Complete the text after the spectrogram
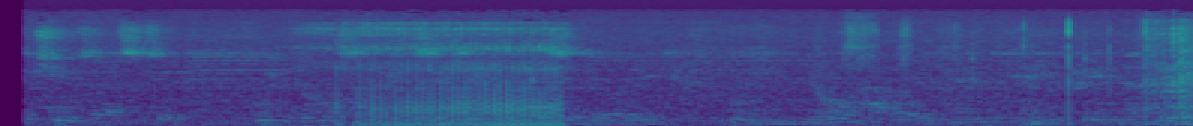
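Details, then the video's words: Boston Terrier dog snoring indoors, a single rough, droning snore lasting just over a second with a buzzy engine-like rumble, framed by soft breathing and quiet human voices before and after. "Boston Terrier Snoring"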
